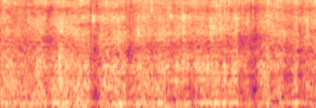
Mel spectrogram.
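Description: Sliced onions fry in hot oil in a pan, giving a steady close sizzle and crackle that runs unbroken throughout, with no voices over it.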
